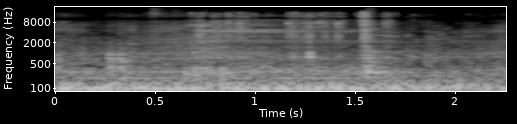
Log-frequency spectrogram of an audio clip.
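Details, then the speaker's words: Ford diesel truck, owner-built aftermarket fuel system with two quiet pumps, key-on priming at about 10 psi: quiet low hum then one crisp click as relay shuts pump off; normal fuel pump relay click-off. "and you can just hear that the relay just clicked off"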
